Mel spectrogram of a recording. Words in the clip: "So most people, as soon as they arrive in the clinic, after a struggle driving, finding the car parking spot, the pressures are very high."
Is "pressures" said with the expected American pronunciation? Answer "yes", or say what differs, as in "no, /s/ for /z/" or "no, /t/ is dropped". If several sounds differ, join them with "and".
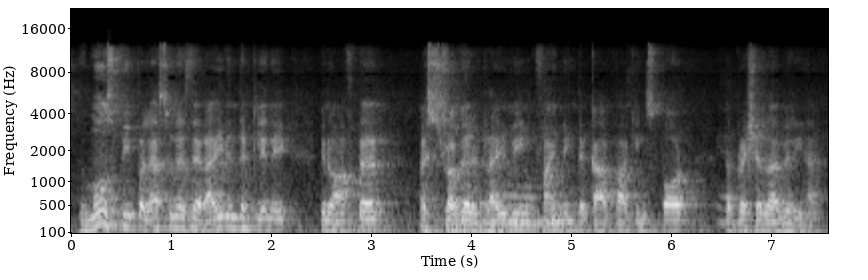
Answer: yes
